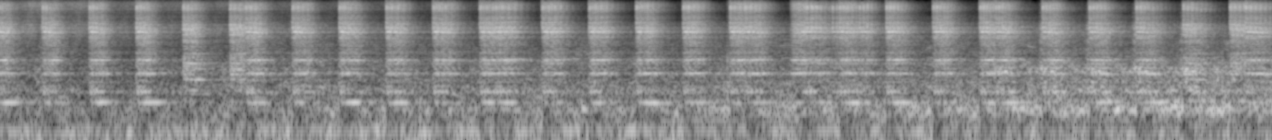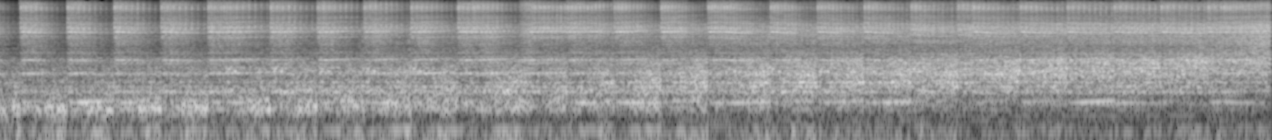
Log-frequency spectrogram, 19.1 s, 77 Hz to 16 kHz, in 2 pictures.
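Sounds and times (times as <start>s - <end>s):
droning synth tones: 0.0s - 19.0s
fast electronic beat: 0.0s - 19.0s.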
